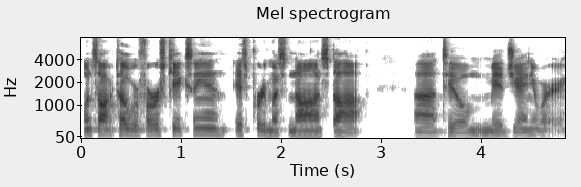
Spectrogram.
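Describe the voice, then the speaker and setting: Against a quiet background, a man with a Tennessee accent and a bright, sharp tone speaks at a fairly slow pace, at medium pitch with ordinary pitch variation. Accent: US Southern (Tennessee). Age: 40s. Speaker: hunting industry executive and farmer. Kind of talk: interview conversation. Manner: hesitant, many fillers and repetitions.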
